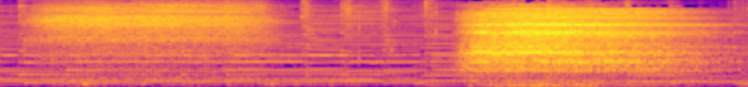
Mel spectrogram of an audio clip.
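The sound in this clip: A slow, deep breath comes in two long airy hisses, a softer drawn-in breath followed after a brief pause by a louder, fuller whooshing breath.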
